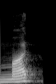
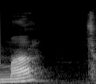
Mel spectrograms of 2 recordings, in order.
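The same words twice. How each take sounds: First: Said in the usual way. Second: মাছ wrongly cut into মা, pause, ছ with an added vowel; মা ... ছ, a clear gap between the halves; split into two beats. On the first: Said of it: "একদমে মানে কথাটা বেরিয়ে আসছে". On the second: Shown as a demonstration. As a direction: say মা and ছ as two separate syllables. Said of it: "তুমি যদি এইভাবে বলার চেষ্টা করো".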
